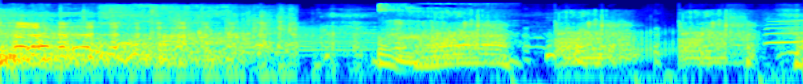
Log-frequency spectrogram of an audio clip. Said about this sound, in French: Et qui a pété à l'instant d'ailleurs.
